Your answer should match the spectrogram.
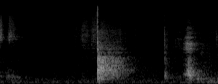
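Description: A single sharp knock about a second in, then two lighter knocks close together near the end, over quiet room tone.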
